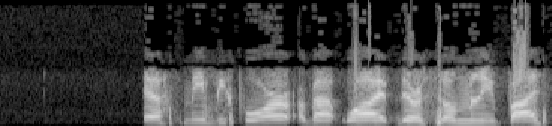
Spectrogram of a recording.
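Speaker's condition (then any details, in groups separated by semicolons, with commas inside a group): Cerebral palsy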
